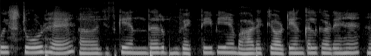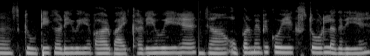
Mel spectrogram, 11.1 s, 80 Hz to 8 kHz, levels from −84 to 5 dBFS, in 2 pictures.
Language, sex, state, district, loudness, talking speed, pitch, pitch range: Hindi, female, Chhattisgarh, Raigarh, -33 LUFS, 165 wpm, 205 Hz, 195-215 Hz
